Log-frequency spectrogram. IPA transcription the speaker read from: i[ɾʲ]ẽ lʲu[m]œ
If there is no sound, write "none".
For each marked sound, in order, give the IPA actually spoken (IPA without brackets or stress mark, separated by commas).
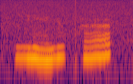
ɾʲ, pʰ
